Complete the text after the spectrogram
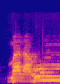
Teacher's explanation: mim sukun bertemu dengan huruf mim. Idgham mimi. Dibaca dengung.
